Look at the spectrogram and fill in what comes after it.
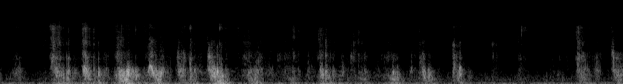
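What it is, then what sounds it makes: Denim jacket being scratched. A medium-blue cotton denim jacket with stitched seams, held against the chest, is scratched and rubbed with fingertips and dark-painted nails. Quick, irregular scratchy strokes rasp across the soft fabric, each short, dull and mostly low to mid in tone, with a faint, steady swish between them.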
